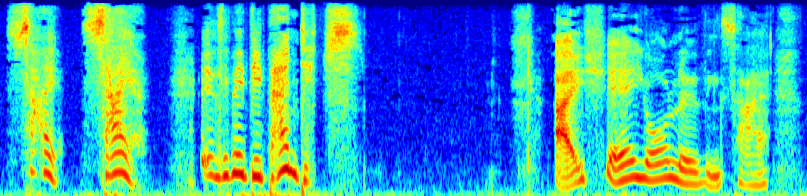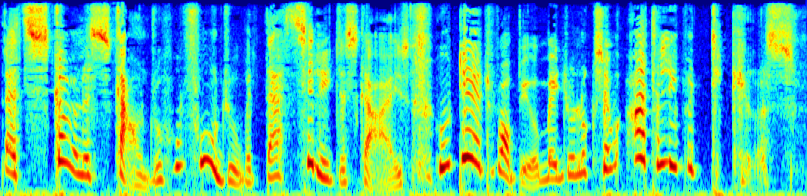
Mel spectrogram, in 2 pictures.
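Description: A woman's voice: on the high side, sing-song, moderate pace, dry recording, dull audio. A woman doing a cartoon impression of a fussy, fawning male snake advisor with a hissing, sibilant, pompous delivery. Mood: flustered, indignant.

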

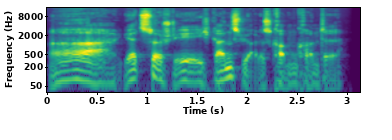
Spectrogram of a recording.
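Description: A man voicing an aged, tender knight in an audiobook, speaking low and softly. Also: unhurried, creaky, husky, heavily acted. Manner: low, soft-spoken, moved.

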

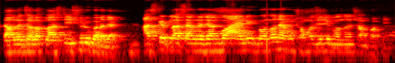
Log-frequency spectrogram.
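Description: A young man with a Bangladeshi Bengali accent teaching chemistry in a coaching centre classroom, repeating key points and asking if things are clear. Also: fairly high pitch, steady tone, quick pace, fairly bright tone, slight background noise. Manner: repeats key points and checks understanding with questions. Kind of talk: classroom lecture. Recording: roomy, dull lo-fi classroom sound.

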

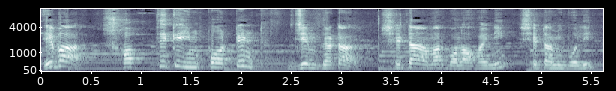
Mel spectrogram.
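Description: A man's voice: sits high, lively intonation, normal speed, sharp tone. A young man with a West Bengal Bengali accent, host of a fishing channel, explaining a bait recipe step by step in an earnest, repetitive way. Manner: repetitive, earnest instructional talk. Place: small indoor room. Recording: echoey room with background music.

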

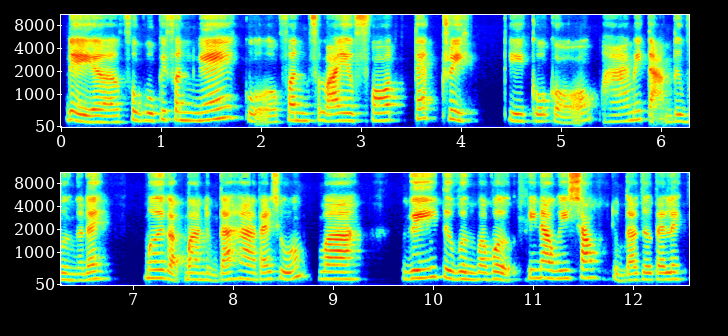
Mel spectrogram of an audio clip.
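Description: A native Vietnamese speaker with a Vietnamese accent teaches English online, saying each word twice as a drill and explaining in Vietnamese. Her voice is mid-range and her speed is normal.

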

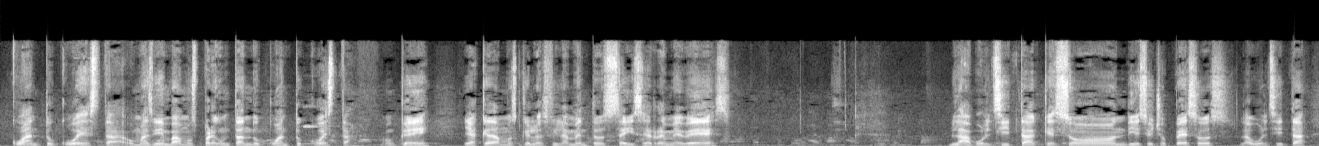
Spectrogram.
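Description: A man's voice: medium pitch, a bit bright. Chatty Mexican man live-selling on a phone. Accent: Mexican Spanish. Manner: chatty, addresses viewers by name, answers chat. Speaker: live-stream shopping host. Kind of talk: casual live-stream product showing. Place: indoors in a wholesale shop. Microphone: phone held at arm's length.

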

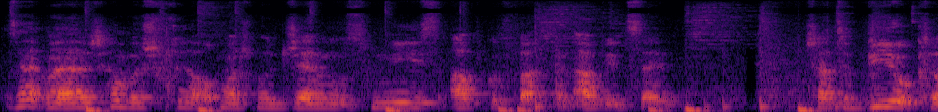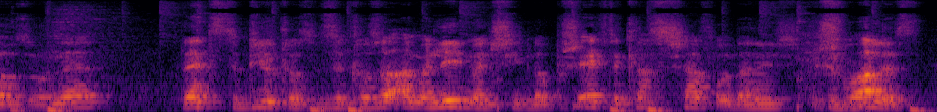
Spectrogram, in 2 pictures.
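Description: A man's voice: on the high side, fast, far from the mic, music in the background. A young man casually telling a school anecdote to friends in street slang. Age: young adult. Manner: street-slang storyteller, animated. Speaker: storyteller among friends.

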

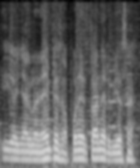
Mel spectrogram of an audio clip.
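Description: A mid-pitched man from Colombia tells a joke to the room in a chatty way. Faint music plays behind him. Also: steady tone, racing, warm tone. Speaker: comedian. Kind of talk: live joke-telling.

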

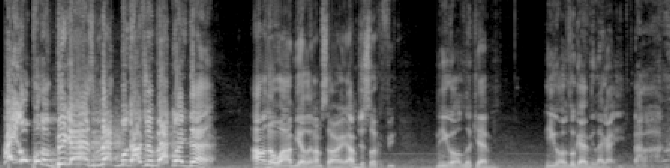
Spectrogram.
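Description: Hyped guy talking over his gameplay, cursing and joking, bright voice that bounces all over the place. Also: medium pitch, a little hiss or hum. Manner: excitable, joking, swears a lot, slangy; talks to game characters as he plays. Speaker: gaming video creator. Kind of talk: casual gameplay commentary.

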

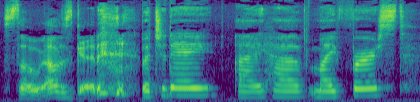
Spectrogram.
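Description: A woman's voice: mid-range voice, takes it slowly. A young woman vlogging casually from her dorm room, chatty and self-deprecating, laughing often, filmed on a phone at arm's length. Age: young adult. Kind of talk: casual vlog chat. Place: small dorm room indoors. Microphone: phone camera at arm's length.

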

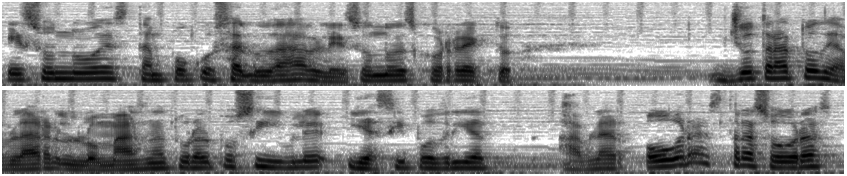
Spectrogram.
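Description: A man's voice: mid-range voice, darkish tone. A man teaching podcast editing, talking patiently with frequent hesitant fillers like "eh". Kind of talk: explanatory tutorial. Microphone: studio podcast microphone.

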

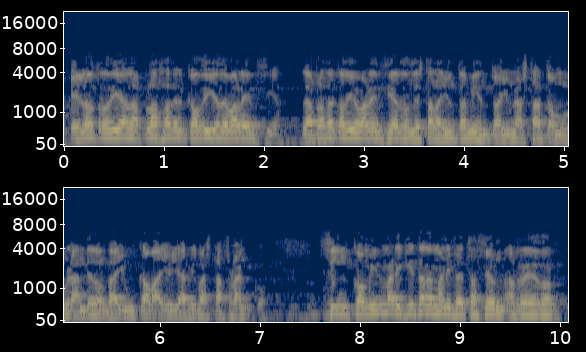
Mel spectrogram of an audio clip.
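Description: A man telling joke after joke in a quick, raised voice. His storytelling is rapid and animated, and the recording is dull and lo-fi. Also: a little high. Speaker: joke teller. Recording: dull lo-fi sound.

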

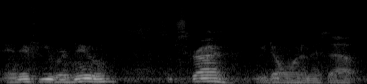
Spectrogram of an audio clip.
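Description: Low-voiced man in a noisy, echoey room. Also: expressive, moderate pace. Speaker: co-host of a paranormal investigation video. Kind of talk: spoken questions to spirits and casual chat. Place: living room at home, indoors. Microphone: camera a few feet away. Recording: roomy echo with loud noise. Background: loud noise from a spirit box session.

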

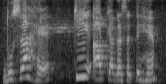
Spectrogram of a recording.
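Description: A woman's voice: a little high, measured pace. A woman presenting a beauty product in a conversational explainer, often checking in with her listeners as she goes. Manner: chatty, keeps checking in with listeners. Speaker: product presenter and health adviser.

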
